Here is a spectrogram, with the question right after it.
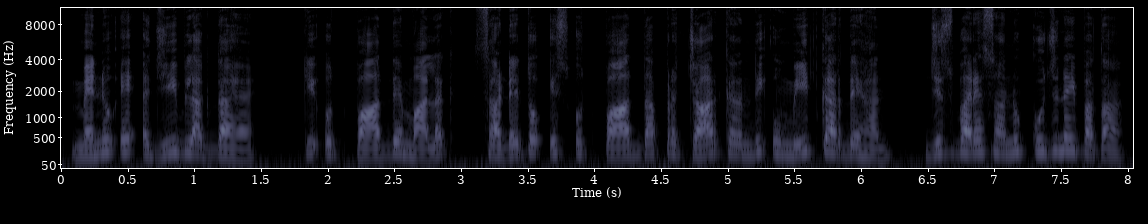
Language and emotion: Punjabi, disgusted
